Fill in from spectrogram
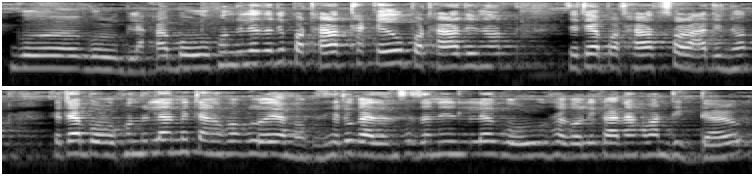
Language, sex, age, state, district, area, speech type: Assamese, female, 30-45, Assam, Jorhat, urban, spontaneous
